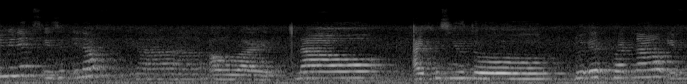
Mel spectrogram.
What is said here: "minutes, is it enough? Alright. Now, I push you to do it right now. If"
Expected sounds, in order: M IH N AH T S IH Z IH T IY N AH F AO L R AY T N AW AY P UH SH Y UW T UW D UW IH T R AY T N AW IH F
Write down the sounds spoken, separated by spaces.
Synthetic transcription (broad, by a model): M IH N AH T S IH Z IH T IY N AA F AO L R AY T N AW AY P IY S Y UW T UW D UW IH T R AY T N AW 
